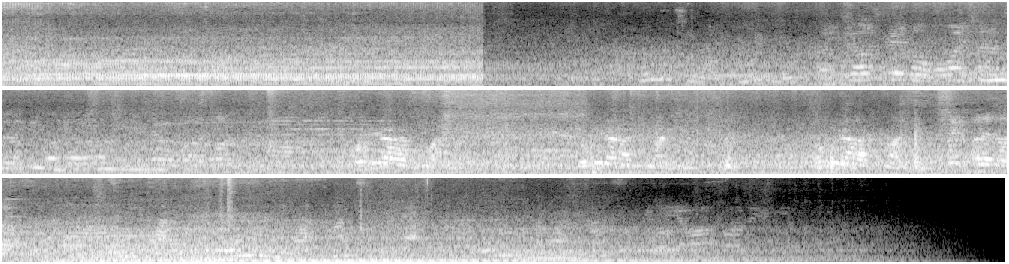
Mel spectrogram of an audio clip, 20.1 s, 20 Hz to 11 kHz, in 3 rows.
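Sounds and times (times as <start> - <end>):
street noise: 0.0 - 19.9
bus engine rumbling while pulling up at a bus stop: 4.2 - 19.8
bus air brakes hissing: 9.6 - 10.6.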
